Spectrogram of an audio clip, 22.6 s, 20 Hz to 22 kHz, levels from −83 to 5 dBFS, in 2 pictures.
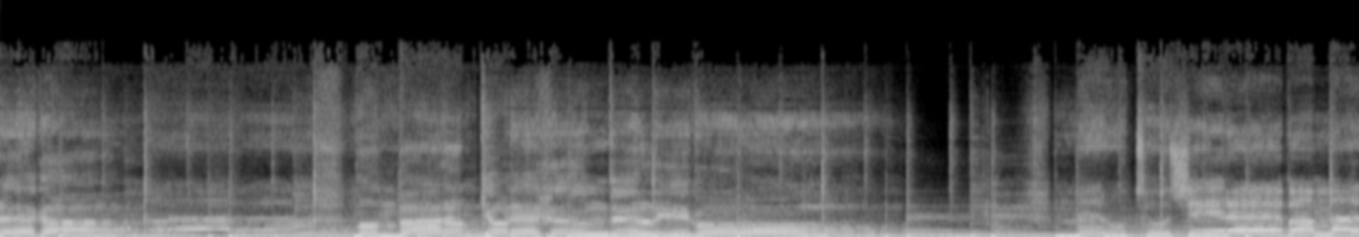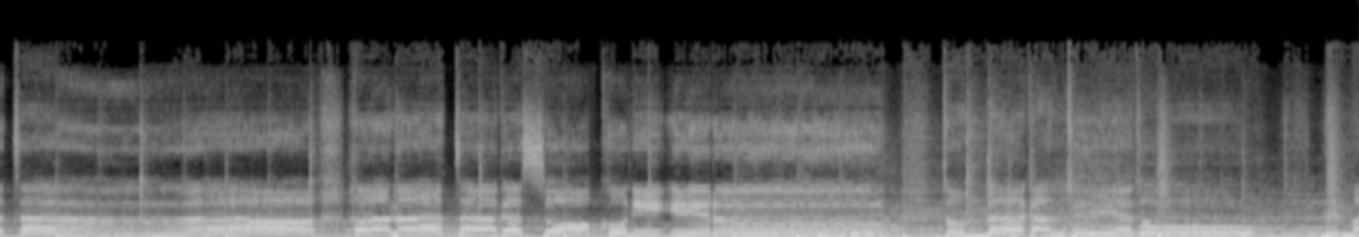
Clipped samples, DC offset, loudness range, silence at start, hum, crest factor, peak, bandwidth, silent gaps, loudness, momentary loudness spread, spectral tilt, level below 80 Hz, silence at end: under 0.1%; under 0.1%; 3 LU; 0 s; none; 14 dB; -2 dBFS; 18 kHz; none; -15 LUFS; 6 LU; -4.5 dB/octave; -26 dBFS; 0 s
